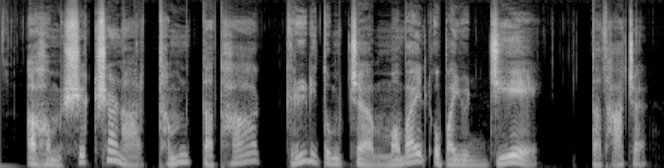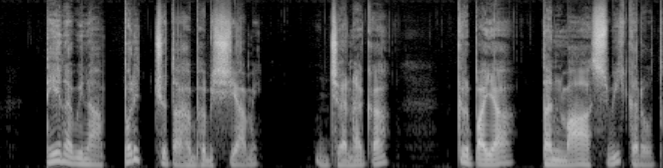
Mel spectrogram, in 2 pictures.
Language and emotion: Sanskrit, sad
